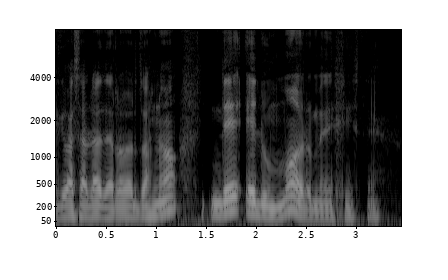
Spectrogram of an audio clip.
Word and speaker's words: Doisneau: conocía, que se llama Robert Doisneau. Robert Doisneau. Robert Robert Doisneau. Doisneau se escribe, vamos a decirles cómo se escribe Sí. Robert Doisneau, Ujú, bien francés, Doisneau, se pronuncia. Doisneau.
